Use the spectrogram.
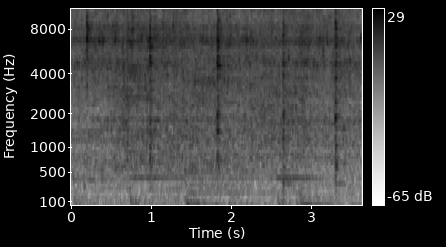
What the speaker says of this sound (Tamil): ஆனோடனே தக்காளியை போட்டு வதக்கணும்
